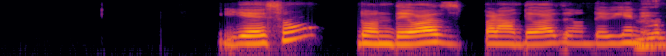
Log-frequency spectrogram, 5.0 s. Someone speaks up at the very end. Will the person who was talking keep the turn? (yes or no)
no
